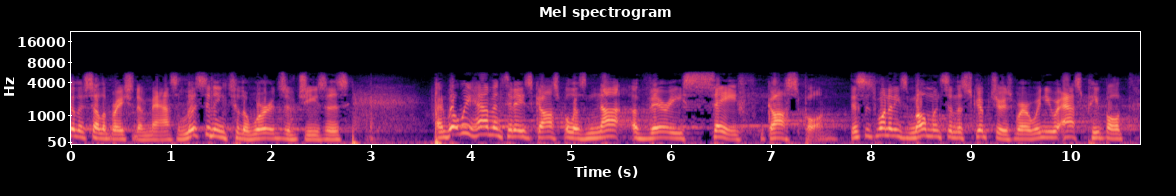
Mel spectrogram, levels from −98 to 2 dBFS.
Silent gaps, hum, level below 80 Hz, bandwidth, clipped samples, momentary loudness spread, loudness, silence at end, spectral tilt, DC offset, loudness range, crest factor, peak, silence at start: none; none; -42 dBFS; 6 kHz; under 0.1%; 8 LU; -21 LUFS; 0 s; -7.5 dB/octave; under 0.1%; 2 LU; 16 dB; -6 dBFS; 0 s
